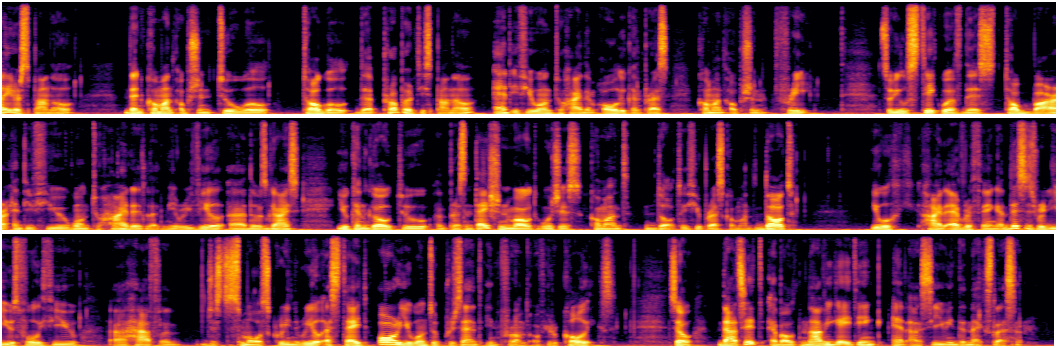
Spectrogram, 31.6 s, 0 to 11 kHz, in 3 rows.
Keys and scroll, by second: 1.6 alt+super+2, 2.8 alt+super+2, 6.3 alt+super+3, 11.7 alt+super+1, 12.0 alt+super+2, 17.1 super+., 24.8 super+..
